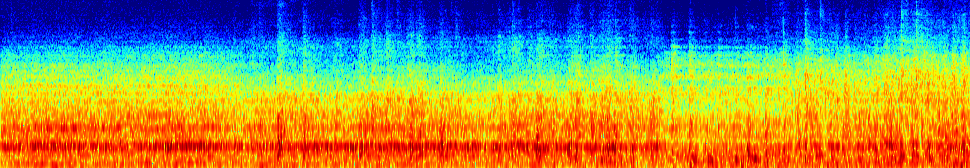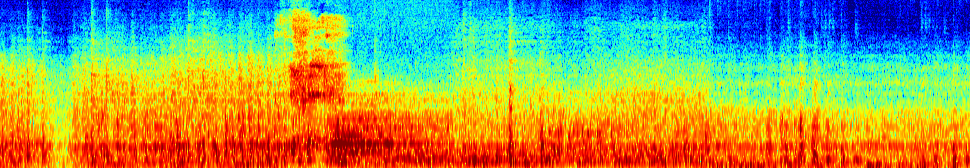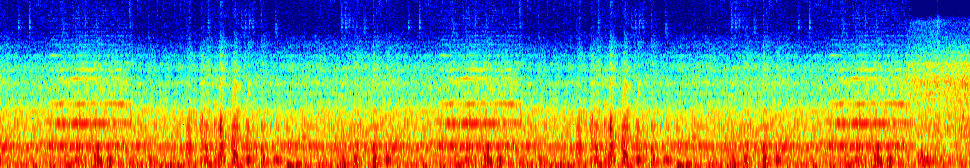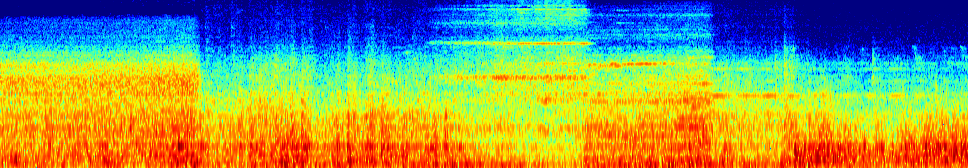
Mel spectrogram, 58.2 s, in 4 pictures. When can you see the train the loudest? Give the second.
20 s.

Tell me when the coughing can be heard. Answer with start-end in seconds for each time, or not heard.
18.6-19.9.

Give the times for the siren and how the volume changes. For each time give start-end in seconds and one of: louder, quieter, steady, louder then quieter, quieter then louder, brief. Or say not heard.
not heard.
